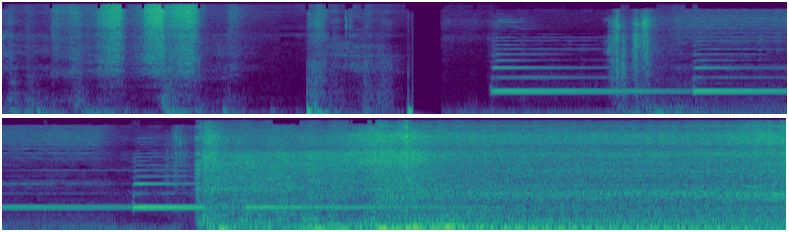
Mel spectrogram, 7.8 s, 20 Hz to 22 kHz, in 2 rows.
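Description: A 1996 Ford Bronco with a 5.0 engine is started: a few clicks and rattles, then a brief starter whine, followed by the engine catching and settling into a loud, steady idle close by.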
